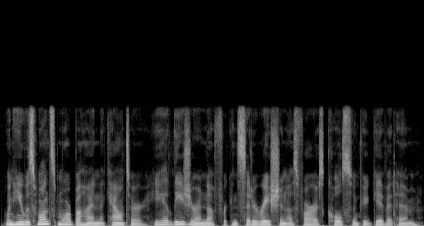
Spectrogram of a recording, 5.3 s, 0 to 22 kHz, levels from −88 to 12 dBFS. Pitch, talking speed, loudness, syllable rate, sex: 170 Hz, 250 wpm, -16 LUFS, 6.2 syllables/s, female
